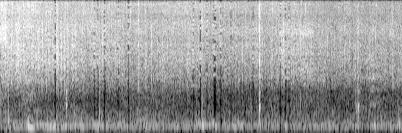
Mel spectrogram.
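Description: Hot fried peas and bacon sizzling in a metal frying pan as they are scraped with a wooden spatula into a pot of sauce; an even hiss that slowly fades, with a few faint clicks.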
